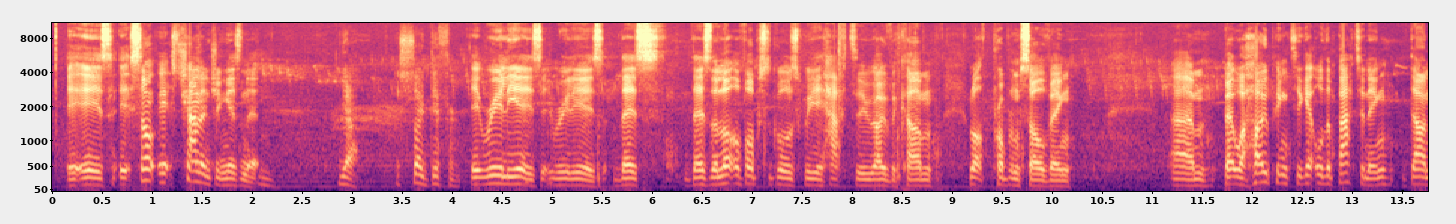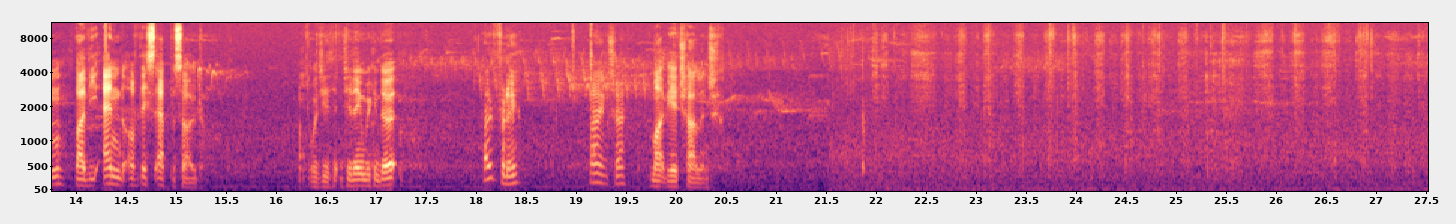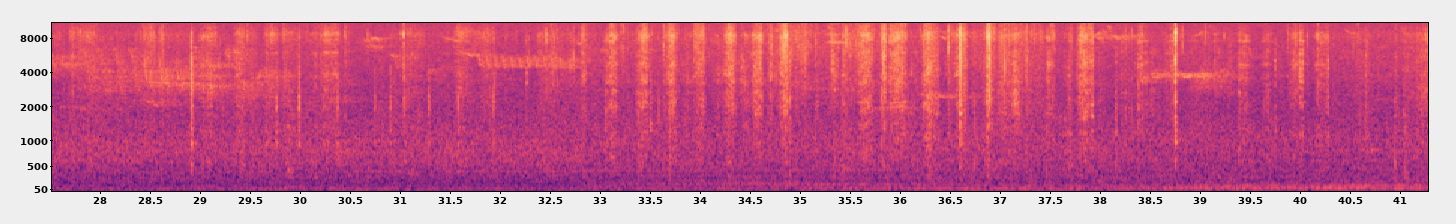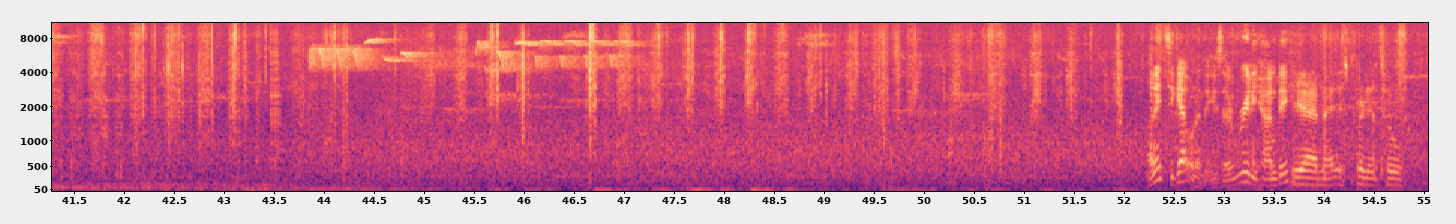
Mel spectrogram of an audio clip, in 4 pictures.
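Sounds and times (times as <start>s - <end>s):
clicks and knocks of wooden poles: 21.6s - 55.0s.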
